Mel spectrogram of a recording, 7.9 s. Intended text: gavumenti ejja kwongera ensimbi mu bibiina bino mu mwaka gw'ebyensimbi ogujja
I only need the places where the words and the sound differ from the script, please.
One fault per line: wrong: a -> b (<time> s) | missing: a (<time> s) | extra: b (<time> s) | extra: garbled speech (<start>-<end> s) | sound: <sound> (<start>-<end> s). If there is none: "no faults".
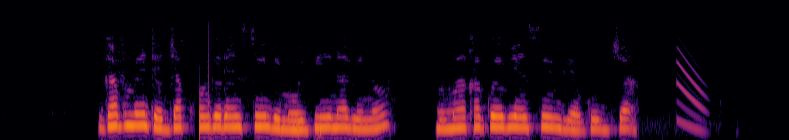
sound: dropout (1.9-2.0 s)
sound: chirp (6.8-7.1 s)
